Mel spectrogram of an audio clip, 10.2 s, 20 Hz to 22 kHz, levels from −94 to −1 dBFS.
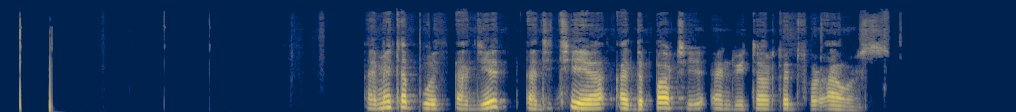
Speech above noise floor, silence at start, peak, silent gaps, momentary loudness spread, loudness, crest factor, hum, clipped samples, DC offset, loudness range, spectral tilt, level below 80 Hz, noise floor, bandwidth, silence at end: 71 dB; 0.5 s; -2 dBFS; 0.72-0.99 s; 18 LU; -20 LUFS; 20 dB; 50 Hz at -50 dBFS; under 0.1%; under 0.1%; 9 LU; -6 dB/octave; -60 dBFS; -90 dBFS; 14.5 kHz; 1.3 s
